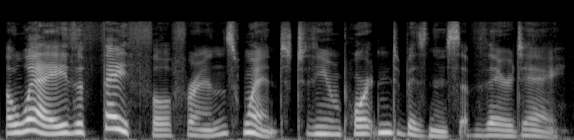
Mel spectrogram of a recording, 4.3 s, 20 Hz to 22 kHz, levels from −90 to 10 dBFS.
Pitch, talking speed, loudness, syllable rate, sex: 195 Hz, 165 wpm, -19 LUFS, 4.3 syllables/s, female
